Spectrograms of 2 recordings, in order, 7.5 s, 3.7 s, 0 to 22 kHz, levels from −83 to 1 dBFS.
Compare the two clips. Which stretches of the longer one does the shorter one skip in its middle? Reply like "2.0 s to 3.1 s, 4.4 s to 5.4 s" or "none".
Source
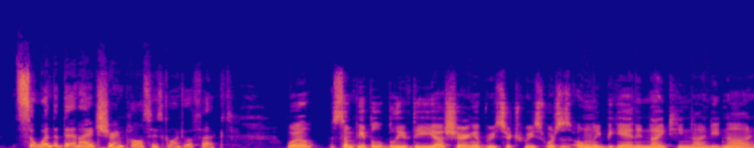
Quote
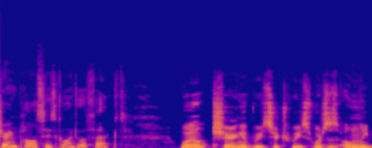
3.2 s to 4.4 s

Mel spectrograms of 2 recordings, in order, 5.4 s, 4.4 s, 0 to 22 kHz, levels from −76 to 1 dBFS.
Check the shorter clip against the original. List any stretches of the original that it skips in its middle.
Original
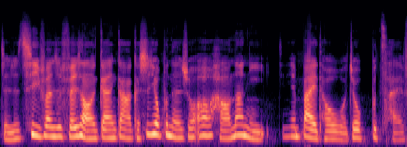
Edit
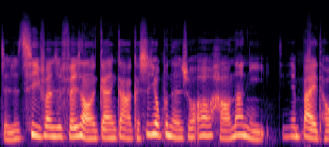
none

